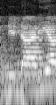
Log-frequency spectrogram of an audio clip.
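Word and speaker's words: Cnidaria: इसे कहते हैं सिलेंटेरेटा या फिर निडारिया नहीं कहते इसको, निडारिया कहते हैं, सी इज साइलेंट, ठीक है, निडारिया कह सकते हैं आप।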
